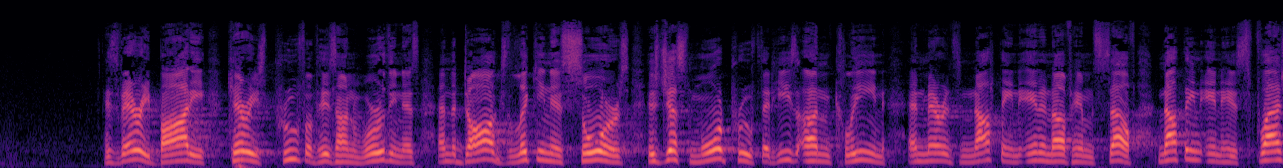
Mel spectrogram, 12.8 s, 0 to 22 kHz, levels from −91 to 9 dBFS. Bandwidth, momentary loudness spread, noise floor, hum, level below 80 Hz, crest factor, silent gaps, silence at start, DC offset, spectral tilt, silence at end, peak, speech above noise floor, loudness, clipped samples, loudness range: 13 kHz; 12 LU; -69 dBFS; none; -60 dBFS; 16 dB; none; 1.05 s; under 0.1%; -5.5 dB/octave; 0 s; -8 dBFS; 45 dB; -25 LUFS; under 0.1%; 4 LU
